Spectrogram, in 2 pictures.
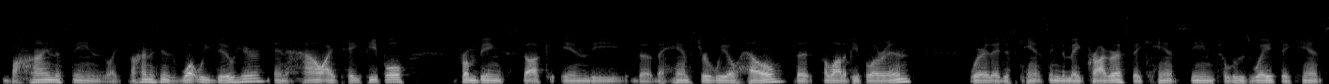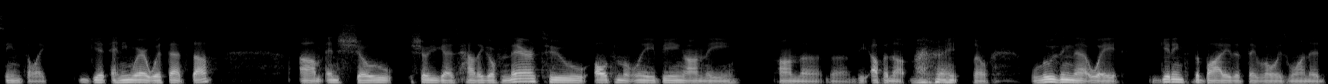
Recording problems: muffled; very; fading above 2 kHz

